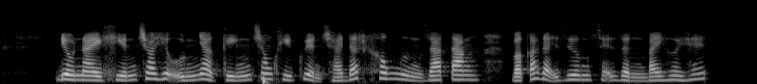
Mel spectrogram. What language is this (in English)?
Vietnamese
